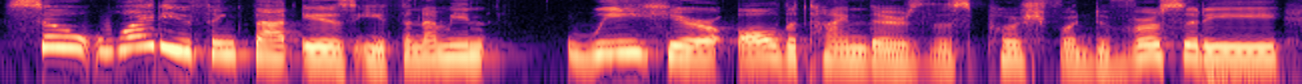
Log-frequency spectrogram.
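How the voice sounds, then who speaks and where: A woman's voice: lowish voice, darkish tone. A woman speaking conversationally as a podcast interviewer.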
